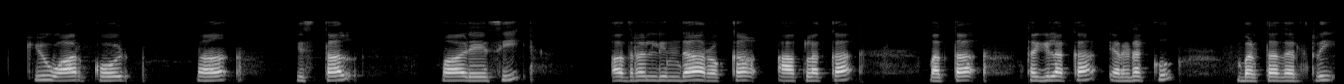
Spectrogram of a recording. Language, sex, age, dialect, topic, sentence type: Kannada, male, 18-24, Northeastern, banking, question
